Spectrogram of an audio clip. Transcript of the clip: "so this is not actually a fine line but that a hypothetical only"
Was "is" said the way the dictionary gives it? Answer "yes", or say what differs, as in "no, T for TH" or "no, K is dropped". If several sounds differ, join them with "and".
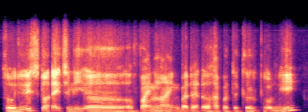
no, S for Z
